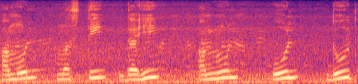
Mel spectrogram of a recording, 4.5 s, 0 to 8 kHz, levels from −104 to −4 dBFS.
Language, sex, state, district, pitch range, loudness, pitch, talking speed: Hindi, male, Madhya Pradesh, Dhar, 175-240 Hz, -14 LUFS, 210 Hz, 80 wpm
